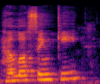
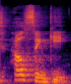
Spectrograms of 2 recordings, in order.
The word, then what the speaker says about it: Helsinki: I keep saying Helsinki. It's Helsinki. It's 3 syllables.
